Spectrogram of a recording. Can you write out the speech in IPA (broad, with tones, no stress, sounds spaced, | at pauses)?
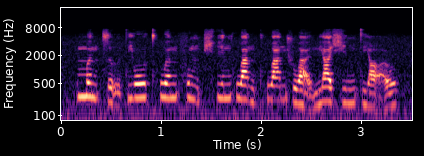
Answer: m ə˥˩ n t͡s ɹ̩˨˩ t̪ j o˥ ʊ̯ t̪ʰ w ə˥ n f ʊ˥˩ ŋ t͡ɕʰ i˥ n k w a˥˩ n t̪ʰ w a˥ n ʂ w a̰˨˩ ɪ̯ m j ä˥˩ ɕ i˧˥ ŋ t̪ j ɑ̰˨˩˦ ʊ̯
